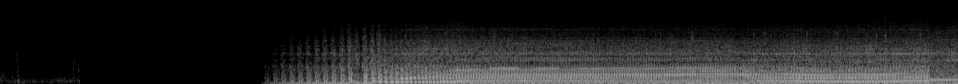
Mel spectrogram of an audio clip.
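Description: A boat engine in icy Greenland waters starts after a moment of silence and settles into a loud, steady drone with a rough mechanical rumble and a slight rising note, running continuously and close by.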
